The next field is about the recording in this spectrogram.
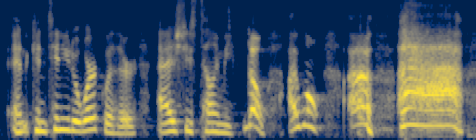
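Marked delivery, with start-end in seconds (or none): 2.4-4.7 put-on high, loud screaming little girl; tantrum child. Daughter screaming her refusal at her dad, shrill tantrum.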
